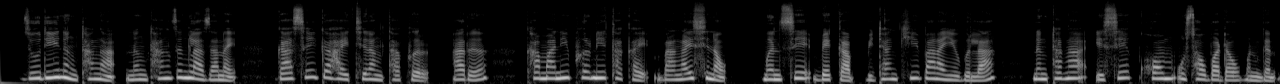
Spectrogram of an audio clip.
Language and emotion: Bodo, neutral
